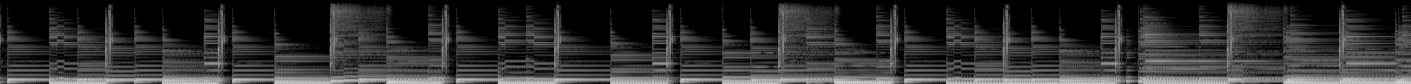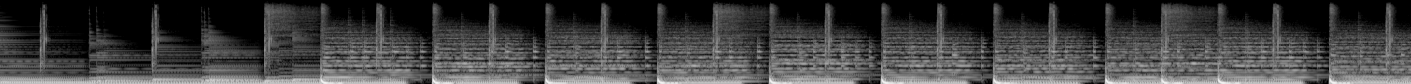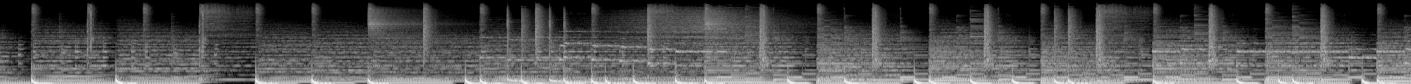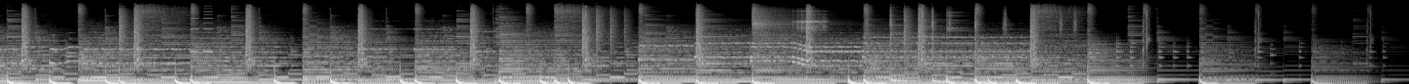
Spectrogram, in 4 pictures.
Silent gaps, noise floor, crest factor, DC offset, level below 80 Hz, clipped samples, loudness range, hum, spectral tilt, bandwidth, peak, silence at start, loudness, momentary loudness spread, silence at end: none; -37 dBFS; 12 dB; under 0.1%; -16 dBFS; under 0.1%; 9 LU; none; -6 dB/octave; 18 kHz; 0 dBFS; 0.05 s; -15 LUFS; 12 LU; 0.25 s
